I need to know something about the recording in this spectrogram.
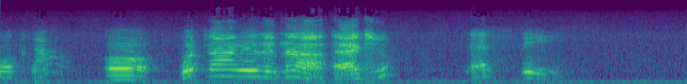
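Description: A man speaks with animation, up close.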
